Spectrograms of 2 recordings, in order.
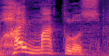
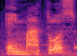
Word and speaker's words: heimatlos: Apátridas ou heimatlos. Eu sei que se escreve heimatlos, mas essa pronúncia é do alemão.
